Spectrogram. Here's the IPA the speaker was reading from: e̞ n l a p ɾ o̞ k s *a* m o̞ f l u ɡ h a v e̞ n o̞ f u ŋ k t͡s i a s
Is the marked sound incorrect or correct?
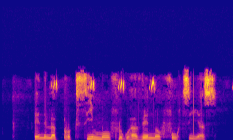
incorrect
